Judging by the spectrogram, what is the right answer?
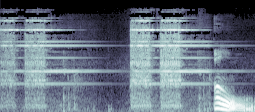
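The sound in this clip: A telephone rings in two bursts, each a double ring with a bright, buzzing bell tone and steady high harmonics, and then a voice answers at the end.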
